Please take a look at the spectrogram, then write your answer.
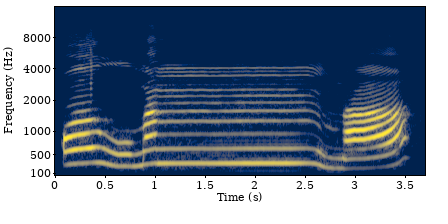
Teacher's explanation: قو, قوف کو پر کرتے ہوئے قو. مم, دو زبر تنوین کے بعد حروف یمنو میں سے میم مشدد آ گیا تو یہاں پر بھی ہم ادغام مع الغنہ کریں گے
